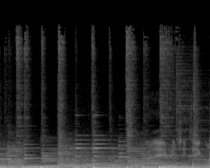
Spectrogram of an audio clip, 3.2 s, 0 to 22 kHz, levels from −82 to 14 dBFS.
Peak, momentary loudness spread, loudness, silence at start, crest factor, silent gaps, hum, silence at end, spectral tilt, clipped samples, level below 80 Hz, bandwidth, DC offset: -8 dBFS; 5 LU; -27 LUFS; 0 s; 18 dB; none; none; 0 s; -6.5 dB/octave; under 0.1%; -36 dBFS; 19 kHz; under 0.1%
